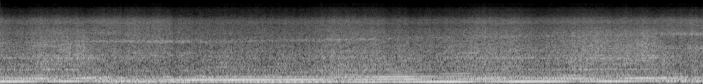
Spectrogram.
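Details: Built, cammed supercharged 2003 Ford Mustang Cobra (~700 hp, Borla ATAK exhaust, 93 pump fuel) driving in cold rain after a retune that raised boost to 22 psi; strong, smooth V8 pulling through revs, no misfire or surging; normal running.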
